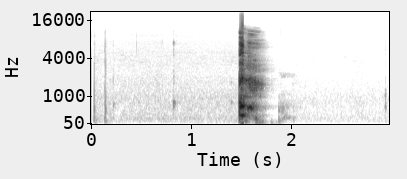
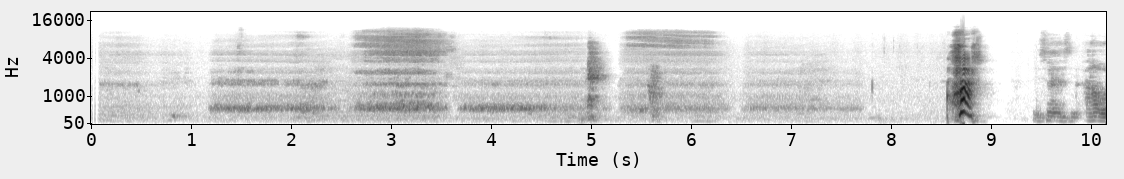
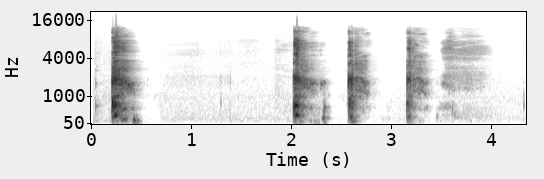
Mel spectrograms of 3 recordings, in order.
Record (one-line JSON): {"cough_length": "3.0 s", "cough_amplitude": 32768, "cough_signal_mean_std_ratio": 0.17, "exhalation_length": "10.2 s", "exhalation_amplitude": 32401, "exhalation_signal_mean_std_ratio": 0.16, "three_cough_length": "4.4 s", "three_cough_amplitude": 31550, "three_cough_signal_mean_std_ratio": 0.24, "survey_phase": "beta (2021-08-13 to 2022-03-07)", "age": "18-44", "gender": "Female", "wearing_mask": "No", "symptom_none": true, "smoker_status": "Never smoked", "respiratory_condition_asthma": false, "respiratory_condition_other": false, "recruitment_source": "REACT", "submission_delay": "1 day", "covid_test_result": "Negative", "covid_test_method": "RT-qPCR", "influenza_a_test_result": "Negative", "influenza_b_test_result": "Negative"}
